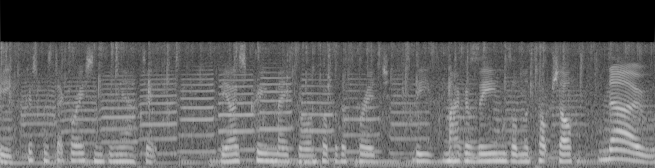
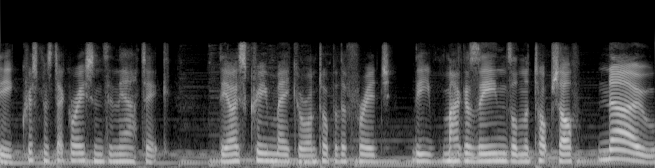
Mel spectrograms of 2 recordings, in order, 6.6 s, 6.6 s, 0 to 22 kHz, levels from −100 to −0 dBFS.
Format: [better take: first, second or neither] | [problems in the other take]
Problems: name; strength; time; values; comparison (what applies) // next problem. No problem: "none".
second | background sound (Rain + Trumpet); 8 dB below the speech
